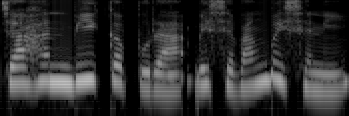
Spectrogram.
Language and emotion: Bodo, neutral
